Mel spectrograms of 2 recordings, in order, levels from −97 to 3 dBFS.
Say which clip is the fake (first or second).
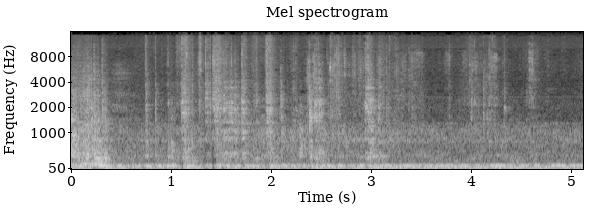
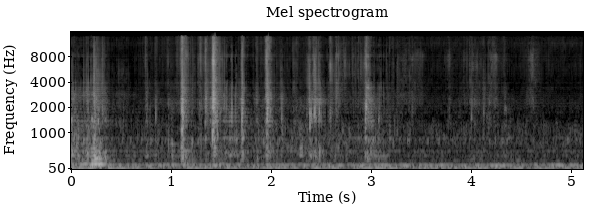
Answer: second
